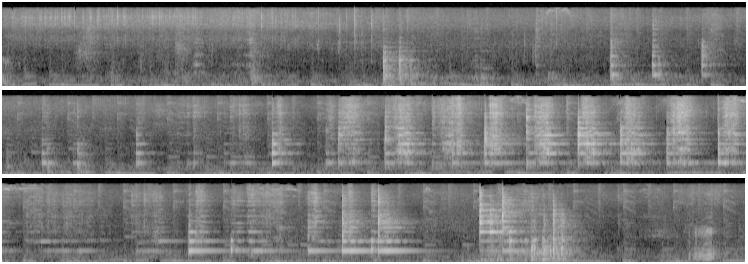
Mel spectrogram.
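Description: Summer squash, corn and tomatoes tossed and stirred in a hot pan, with irregular metallic scrapes and clinks of a utensil against the pan over a quiet kitchen background, growing busier toward the end.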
